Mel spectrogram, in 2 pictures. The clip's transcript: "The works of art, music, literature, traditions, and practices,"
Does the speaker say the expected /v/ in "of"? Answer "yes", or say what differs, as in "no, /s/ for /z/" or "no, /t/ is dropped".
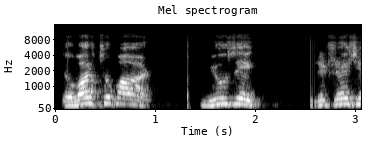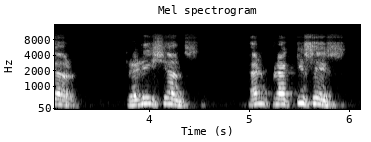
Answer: no, /p/ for /v/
